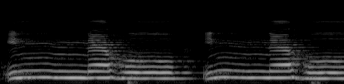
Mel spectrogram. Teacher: ഹാൻ്റെ കൂടെ വാവ് മദ്ദുണ്ട്. അപ്പോൾ അവിടെ എന്താ ചെയ്യണം, നമ്മൾ 2 കൗണ്ട് നീട്ടണേ.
